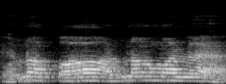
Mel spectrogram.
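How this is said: It is slow and drawn out, from the tongue-tip. This imitates the actor's voice. "இழுத்து நுனி நாக்கால பேசணும்"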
